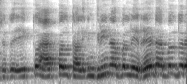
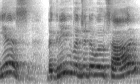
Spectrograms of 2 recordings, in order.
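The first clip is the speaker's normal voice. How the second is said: slow model answer; 2 semitones higher, much slower than usual. Shown as a demonstration. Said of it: "कौन से कौन से fruits".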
